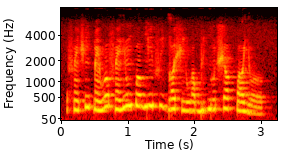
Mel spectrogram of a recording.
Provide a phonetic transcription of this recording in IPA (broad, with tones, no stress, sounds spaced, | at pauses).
f ɛ̃˨ ʃ ĩ˧ k͡p ɛ̃˨ w o˧ f ɛ̃˨ j ũ˧ k͡p o˧ ɡ ĩ˦ f i˦˨ ɡ ɔ˧ ʃ i˨ w ɔ˨ b i˨˦ ɡ ũ˧ ʃ ɔ˦ k͡p ɔ˧ j o˨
